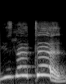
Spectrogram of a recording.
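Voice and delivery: high mock voice.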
